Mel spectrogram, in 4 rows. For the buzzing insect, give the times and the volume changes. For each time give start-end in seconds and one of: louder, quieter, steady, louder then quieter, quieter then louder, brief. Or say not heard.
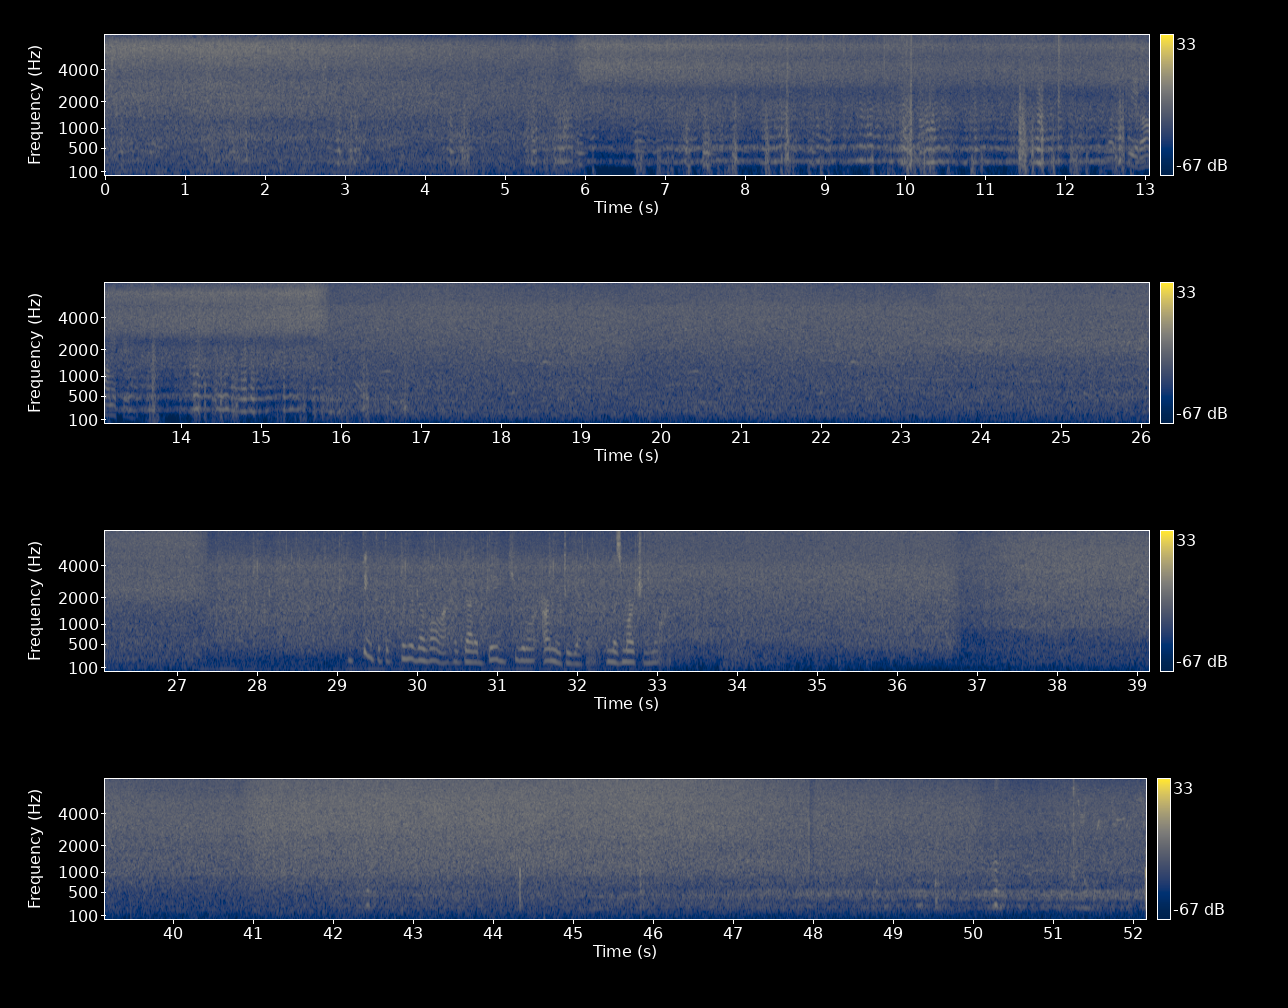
0.0-16.9 louder then quieter
42.0-52.1 louder.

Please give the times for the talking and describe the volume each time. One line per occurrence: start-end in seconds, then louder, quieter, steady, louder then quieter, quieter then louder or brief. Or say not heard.
29.1-33.2 steady.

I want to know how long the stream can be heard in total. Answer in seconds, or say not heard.
52 s.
